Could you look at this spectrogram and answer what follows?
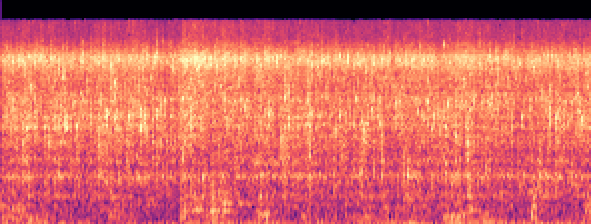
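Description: Green chillies and onion pieces frying in hot oil for bagara rice, a steady close sizzle with faint crackles and spatters running throughout, no voices.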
